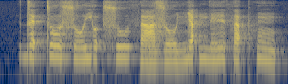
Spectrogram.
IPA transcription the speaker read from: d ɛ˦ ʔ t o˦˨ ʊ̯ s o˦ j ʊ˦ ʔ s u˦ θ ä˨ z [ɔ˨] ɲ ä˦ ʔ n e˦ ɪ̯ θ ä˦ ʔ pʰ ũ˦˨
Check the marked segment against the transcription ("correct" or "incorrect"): incorrect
